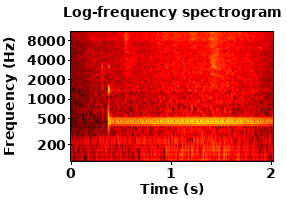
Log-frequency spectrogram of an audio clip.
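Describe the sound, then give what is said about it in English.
A steady, unbroken telephone tone on a courtroom line in Kenosha switches on abruptly and holds at a constant pitch for nearly two seconds, loud, over a low murmuring background. “and apparently taking some phone calls.”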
